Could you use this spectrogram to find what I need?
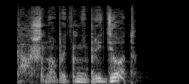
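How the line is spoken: Whisper. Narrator (Russian): шепнул один из агентов за его спиной

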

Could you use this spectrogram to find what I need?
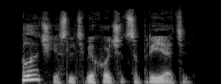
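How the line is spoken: Soft quiet voice. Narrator (Russian): негромко произнесла она

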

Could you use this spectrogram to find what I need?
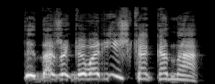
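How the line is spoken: Wailing yell. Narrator (Russian): завопила Лакримоза

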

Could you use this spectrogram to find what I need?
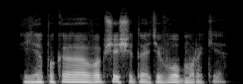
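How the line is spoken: Sigh. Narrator (Russian): вздохнула Люси

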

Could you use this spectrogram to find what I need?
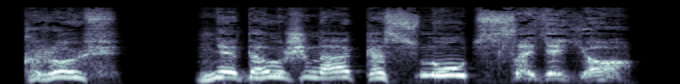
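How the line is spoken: Muffled. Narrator (Russian): сказал он глухо

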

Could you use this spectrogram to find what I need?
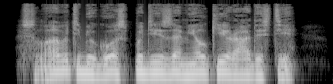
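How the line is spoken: Muttering. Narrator (Russian): пробормотал Маккензи

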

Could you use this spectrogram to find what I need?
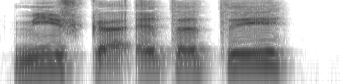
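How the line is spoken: Loud question. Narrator (Russian): громко спросила она

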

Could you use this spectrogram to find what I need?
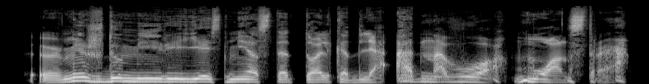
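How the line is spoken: Growled. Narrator (Russian): прорычал МакГилл

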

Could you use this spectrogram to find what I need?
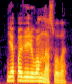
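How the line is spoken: Calm. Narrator (Russian): спокойно ответила она

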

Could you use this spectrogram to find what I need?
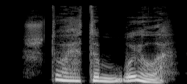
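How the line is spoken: Quiet trembling voice. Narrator (Russian): спросил Том тихим дрожащим голосом

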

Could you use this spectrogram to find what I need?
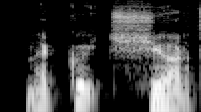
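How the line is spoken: Through gritted teeth. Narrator (Russian): сквозь зубы процедил Холден

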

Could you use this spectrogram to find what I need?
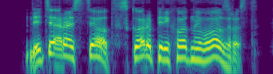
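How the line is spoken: Smirking hum. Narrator (Russian): хмыкнул красный шар

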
